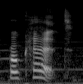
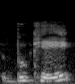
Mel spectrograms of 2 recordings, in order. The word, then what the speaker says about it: bouquet: Alex, this is Luna's Broquette. But where's Luna? Okay, first of all, it is pronounced bouquet, the T is silent.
